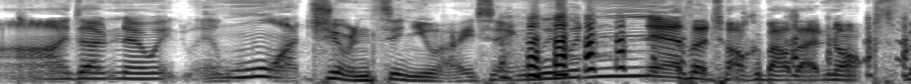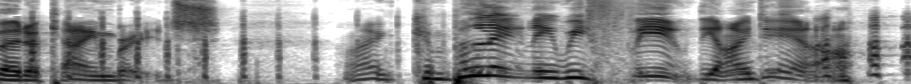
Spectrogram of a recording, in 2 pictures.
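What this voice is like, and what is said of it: Snobby upper-class British accent. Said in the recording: “Why are you so good at the snobby, rich British man accent?”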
